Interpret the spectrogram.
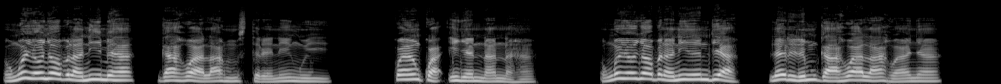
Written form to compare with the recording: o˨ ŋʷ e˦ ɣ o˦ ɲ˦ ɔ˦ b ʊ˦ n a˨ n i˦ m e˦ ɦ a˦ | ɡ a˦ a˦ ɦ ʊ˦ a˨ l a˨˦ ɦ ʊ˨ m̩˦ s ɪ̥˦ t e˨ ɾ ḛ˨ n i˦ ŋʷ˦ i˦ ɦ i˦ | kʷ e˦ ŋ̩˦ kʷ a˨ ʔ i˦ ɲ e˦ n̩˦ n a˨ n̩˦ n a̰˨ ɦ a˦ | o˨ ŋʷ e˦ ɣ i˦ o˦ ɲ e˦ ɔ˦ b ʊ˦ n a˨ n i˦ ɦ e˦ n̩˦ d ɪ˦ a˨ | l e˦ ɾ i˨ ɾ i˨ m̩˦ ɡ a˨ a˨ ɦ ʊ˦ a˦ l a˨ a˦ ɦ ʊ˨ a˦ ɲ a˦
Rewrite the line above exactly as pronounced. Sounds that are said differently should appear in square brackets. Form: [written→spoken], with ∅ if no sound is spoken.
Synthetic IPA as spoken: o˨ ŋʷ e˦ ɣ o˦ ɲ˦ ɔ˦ b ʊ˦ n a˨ n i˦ m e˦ ɦ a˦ | ɡ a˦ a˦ ɦ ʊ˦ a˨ l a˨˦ ɦ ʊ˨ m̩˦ s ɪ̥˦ t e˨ ɾ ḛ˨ n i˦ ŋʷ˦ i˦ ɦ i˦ | kʷ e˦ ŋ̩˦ kʷ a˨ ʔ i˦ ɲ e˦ n̩˦ n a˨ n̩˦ n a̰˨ ɦ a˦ | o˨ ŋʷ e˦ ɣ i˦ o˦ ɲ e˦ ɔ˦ b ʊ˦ n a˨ n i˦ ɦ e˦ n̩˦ d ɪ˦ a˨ | l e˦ ɾ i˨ ɾ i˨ m̩˦ ɡ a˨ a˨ ɦ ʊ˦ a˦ l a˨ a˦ ɦ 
